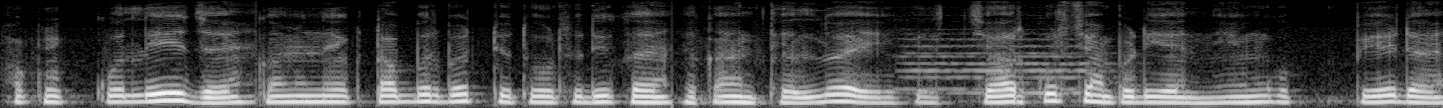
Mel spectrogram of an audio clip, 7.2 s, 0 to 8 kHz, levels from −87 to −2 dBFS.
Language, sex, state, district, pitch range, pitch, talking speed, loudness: Marwari, male, Rajasthan, Churu, 160-175 Hz, 170 Hz, 190 wpm, -15 LUFS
